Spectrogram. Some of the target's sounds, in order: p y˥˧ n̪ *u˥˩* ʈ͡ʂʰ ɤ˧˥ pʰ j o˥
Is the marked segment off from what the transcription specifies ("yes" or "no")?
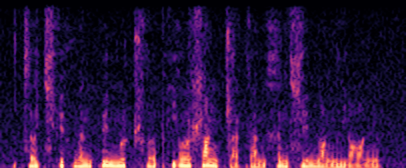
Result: no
